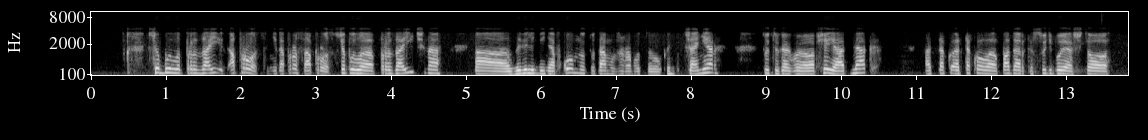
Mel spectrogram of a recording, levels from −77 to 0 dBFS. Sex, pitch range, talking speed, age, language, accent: male, 145-180 Hz, 145 wpm, 20-39, Russian, native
